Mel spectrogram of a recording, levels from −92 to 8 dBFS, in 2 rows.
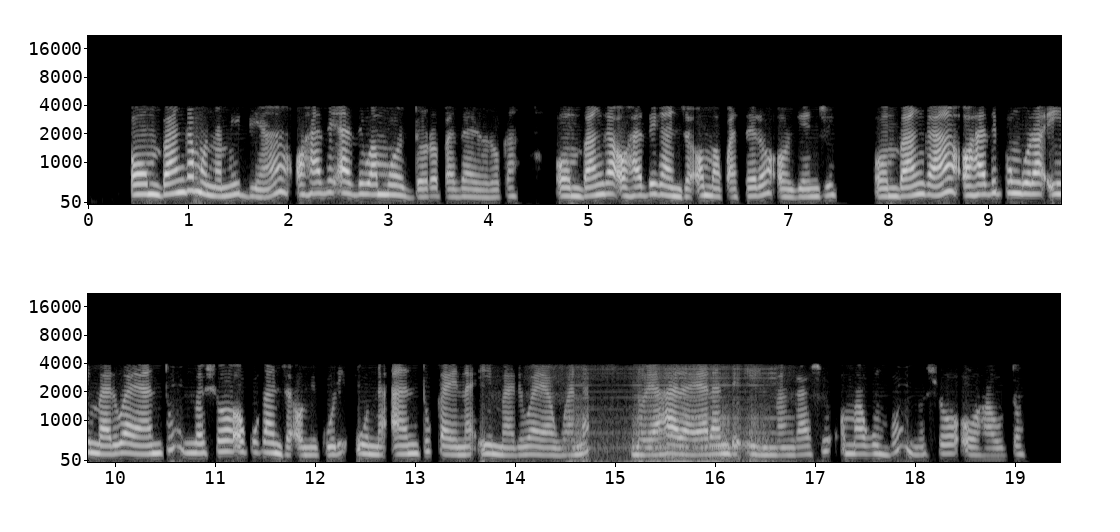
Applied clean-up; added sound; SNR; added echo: neural separator model SepFormer DNS4.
